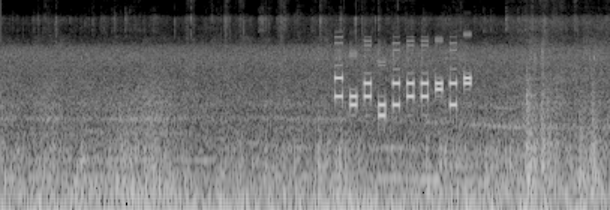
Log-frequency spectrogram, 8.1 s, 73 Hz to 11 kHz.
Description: Multi-frequency trunk signalling (R1, as on North American trunks), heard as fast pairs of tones, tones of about 90 ms, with the noise inside a bus. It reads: KP 39189908 ST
